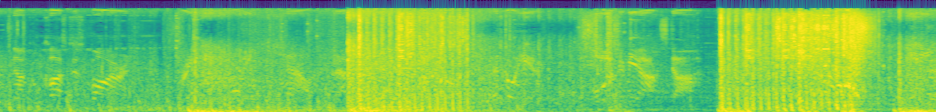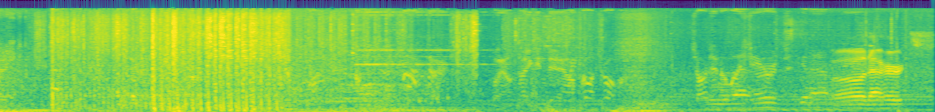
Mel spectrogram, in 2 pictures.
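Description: Apex Legends combat with Rampart nearby: repeated heavy gunfire bursts and the Knuckle Cluster's rapid cluster of small blasts, dense and loud for long stretches, with mechanical clatter and players talking over it.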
